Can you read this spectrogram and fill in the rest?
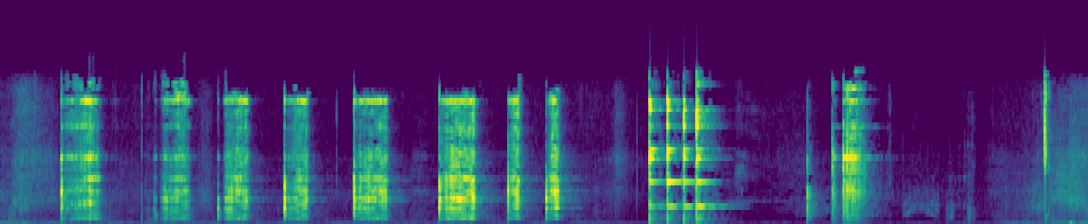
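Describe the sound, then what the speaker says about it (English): A lime being zested on a hand grater, heard as a series of short, close rasping strokes in a regular rhythm, followed by a few light metallic clinks in an otherwise quiet kitchen. "I just run it across a grater like this"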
